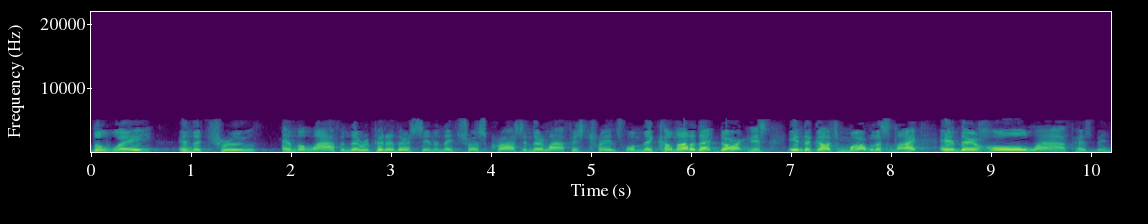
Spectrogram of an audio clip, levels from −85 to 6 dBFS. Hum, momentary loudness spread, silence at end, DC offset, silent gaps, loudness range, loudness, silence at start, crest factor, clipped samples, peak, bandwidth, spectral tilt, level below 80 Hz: none; 12 LU; 0 s; under 0.1%; none; 5 LU; -16 LUFS; 0 s; 16 dB; under 0.1%; 0 dBFS; 5.4 kHz; -8 dB/octave; -48 dBFS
